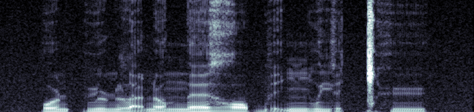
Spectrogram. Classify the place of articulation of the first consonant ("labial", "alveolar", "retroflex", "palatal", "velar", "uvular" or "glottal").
retroflex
